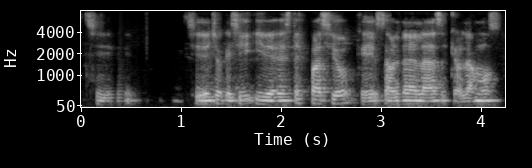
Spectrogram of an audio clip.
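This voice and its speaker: A man's voice: fairly low pitch, little pitch movement, moderate pace, gravelly. A man hosting a casual interview, hesitant and often repeating his words. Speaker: interview host. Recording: dull, dry online call audio.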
